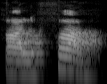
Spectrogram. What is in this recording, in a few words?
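"alfa", Nigerian Pidgin, female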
